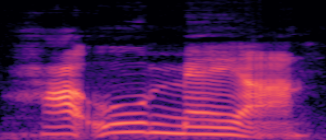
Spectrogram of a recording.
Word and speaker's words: Haumea: And it's pronounced Haumea. Haumea.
